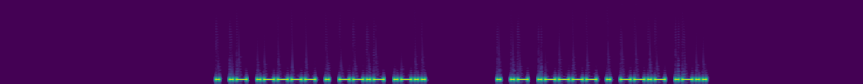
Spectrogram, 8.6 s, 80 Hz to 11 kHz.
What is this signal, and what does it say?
Morse code, heard as a keyed tone, about 34 wpm, 700 Hz. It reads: EA1EQL EA1EQL
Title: DXCC-100 Call Signs - 6 Characters - Repeated 2x - 35wpm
